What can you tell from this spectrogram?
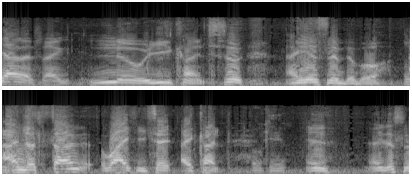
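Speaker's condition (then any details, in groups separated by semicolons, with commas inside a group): Cerebral palsy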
